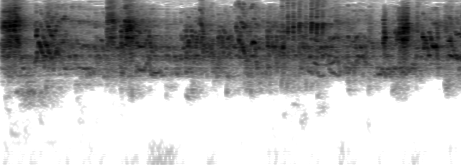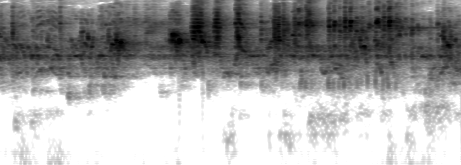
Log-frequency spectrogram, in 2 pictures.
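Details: Happy budgerigar chirping: continuous busy warble of scratchy chatter, squawky notes and quick tweets, steady and dense throughout.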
